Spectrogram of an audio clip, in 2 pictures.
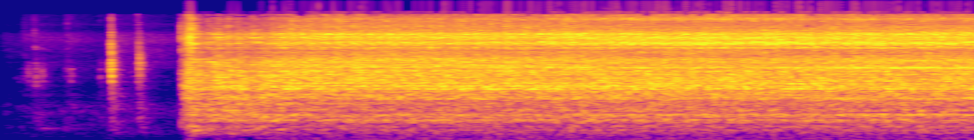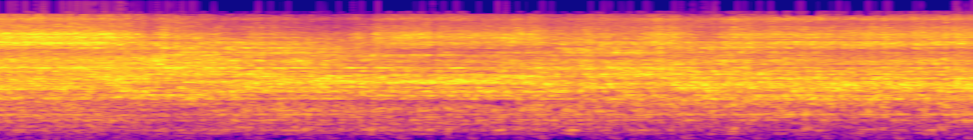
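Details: Old Wheel Horse tractor after the carburetor and fuel pump were cleaned, lines cleaned, a new cardboard gasket fitted and fresh gas added: brief cranking, then the engine catches and settles into a strong, steady run with no misses.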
